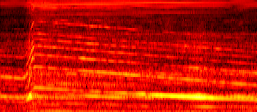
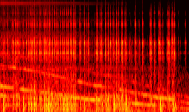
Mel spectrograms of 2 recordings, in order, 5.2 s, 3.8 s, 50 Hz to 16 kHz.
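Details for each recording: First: Electric motorcycle (ELX600 build) on old Fardriver controller at Ki 1/1/1 settings after hooking up big 96V battery: clean smooth electric whine sliding steadily lower as motor winds down, no buzz or roughness; healthy motor and controller. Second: Electric motorcycle (ELX600 build, 96V battery) with phase current overflow, old controller at PID settings (Ki 4/8/12, speed Ki 9, KP 10): falling electric whine with rough crackly bursts as motor slows; controller driving motor harshly.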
